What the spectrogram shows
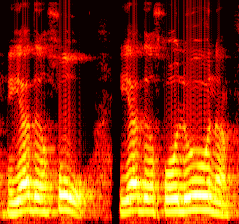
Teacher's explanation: خا کو پور پڑھیں گے، موٹی آواز کے ساتھ پڑھیں گے۔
